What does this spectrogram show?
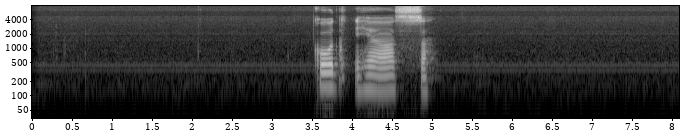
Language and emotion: Russian, neutral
